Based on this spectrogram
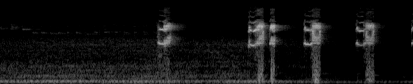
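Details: Lovebird lure sound: a few loud, shrill high chirps, some in quick doubles, arriving over a steady low hum.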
